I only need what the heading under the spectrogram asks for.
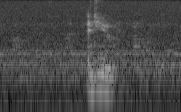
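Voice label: "adieu", Canadian, male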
